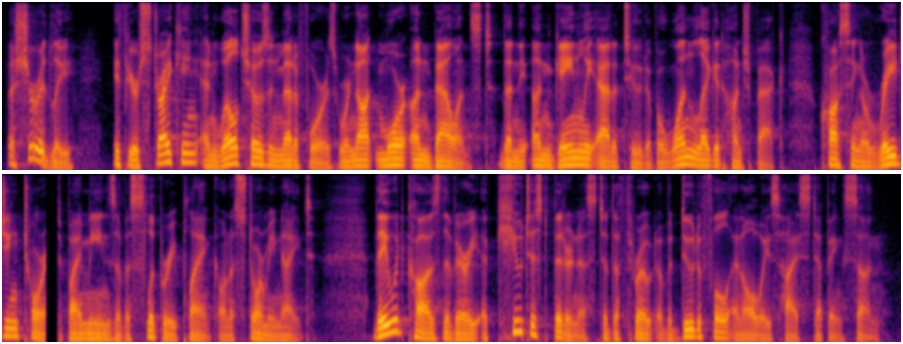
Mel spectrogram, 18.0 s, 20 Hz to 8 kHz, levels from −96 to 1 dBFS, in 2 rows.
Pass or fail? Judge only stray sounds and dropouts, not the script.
fail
